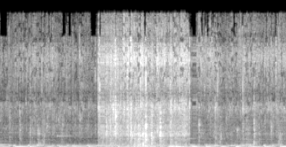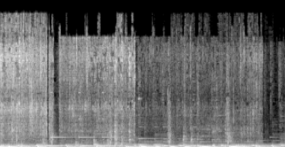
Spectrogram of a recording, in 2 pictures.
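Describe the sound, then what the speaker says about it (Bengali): Rohu fish pieces fry in hot mustard oil in a kadai, giving a steady, close crackling sizzle throughout that swells louder for a couple of seconds, with faint background music and no talking. "লাল লাল করে মাছগুলোকে ভেজে নেবো আমি।"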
